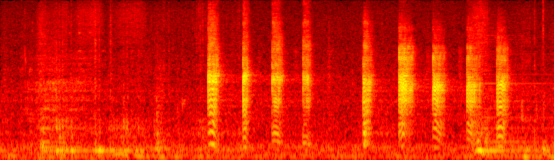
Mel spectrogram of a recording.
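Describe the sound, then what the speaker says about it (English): A duck quacks in a quick series of about nine sharp, fairly close calls, preceded by quieter, indistinct background sound. "It's a duck."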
